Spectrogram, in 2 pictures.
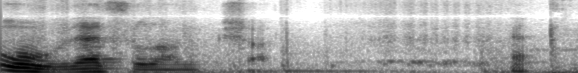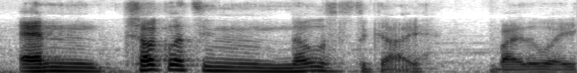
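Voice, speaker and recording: At a very slow pace with long, frequent pauses, a man with a non-native accent speaks at medium pitch in a dark, mellow tone, his intonation lively and his loudness swinging widely. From Switzerland. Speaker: football pundit. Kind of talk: casual chat. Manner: hesitant, many fillers.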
